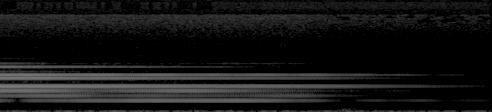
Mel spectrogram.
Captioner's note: gentle chimes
